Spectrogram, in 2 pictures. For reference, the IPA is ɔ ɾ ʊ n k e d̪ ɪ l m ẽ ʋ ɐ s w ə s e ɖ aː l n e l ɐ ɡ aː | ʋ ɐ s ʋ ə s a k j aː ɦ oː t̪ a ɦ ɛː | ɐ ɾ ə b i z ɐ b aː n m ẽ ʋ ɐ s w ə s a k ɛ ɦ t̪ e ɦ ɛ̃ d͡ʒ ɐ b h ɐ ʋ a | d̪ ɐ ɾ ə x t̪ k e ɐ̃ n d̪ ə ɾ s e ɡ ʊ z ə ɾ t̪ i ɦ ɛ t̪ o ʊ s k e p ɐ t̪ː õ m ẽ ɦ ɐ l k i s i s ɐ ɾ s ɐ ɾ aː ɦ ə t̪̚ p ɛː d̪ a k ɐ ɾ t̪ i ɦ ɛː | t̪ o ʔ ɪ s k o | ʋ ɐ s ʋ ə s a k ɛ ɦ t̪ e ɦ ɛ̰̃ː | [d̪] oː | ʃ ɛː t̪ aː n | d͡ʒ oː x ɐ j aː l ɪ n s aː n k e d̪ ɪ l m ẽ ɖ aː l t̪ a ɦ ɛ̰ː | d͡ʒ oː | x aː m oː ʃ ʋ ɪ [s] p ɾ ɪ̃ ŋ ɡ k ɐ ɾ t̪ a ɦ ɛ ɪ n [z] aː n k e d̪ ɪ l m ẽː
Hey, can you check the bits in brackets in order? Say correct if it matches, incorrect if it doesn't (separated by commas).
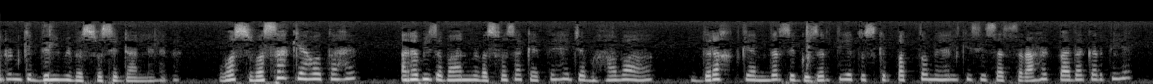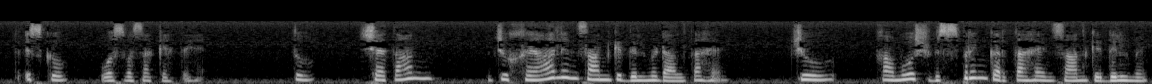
incorrect, correct, incorrect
